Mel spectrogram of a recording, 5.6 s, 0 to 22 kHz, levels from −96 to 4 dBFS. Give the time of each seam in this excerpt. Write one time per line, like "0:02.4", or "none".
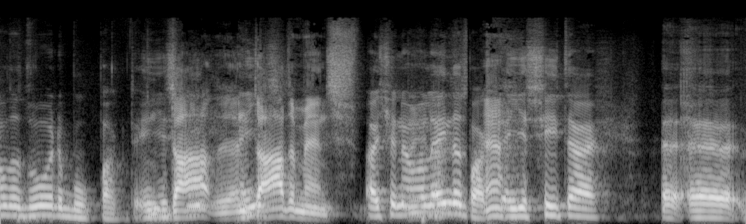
0:03.5

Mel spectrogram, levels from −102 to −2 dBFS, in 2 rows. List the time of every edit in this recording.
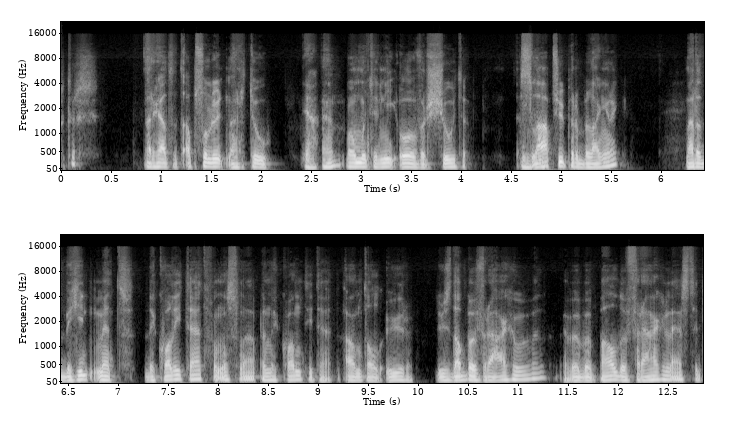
0:04.9

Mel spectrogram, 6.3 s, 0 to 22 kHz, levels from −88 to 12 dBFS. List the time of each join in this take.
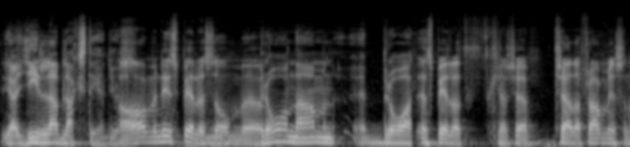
0:04.1

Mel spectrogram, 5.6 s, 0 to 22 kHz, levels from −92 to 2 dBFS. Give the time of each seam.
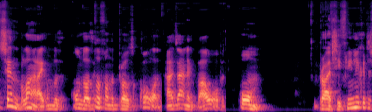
0:01.4
0:02.4
0:03.4

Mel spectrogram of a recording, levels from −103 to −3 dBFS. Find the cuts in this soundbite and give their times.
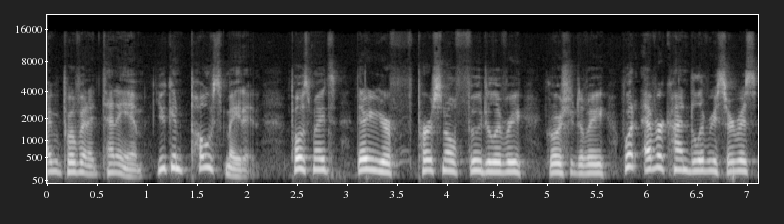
none

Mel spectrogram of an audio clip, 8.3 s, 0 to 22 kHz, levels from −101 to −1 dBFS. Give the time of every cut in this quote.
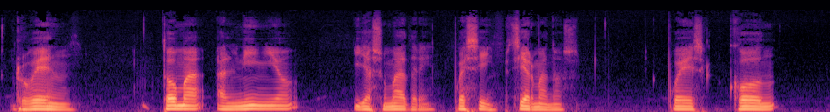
0:04.4
0:05.0

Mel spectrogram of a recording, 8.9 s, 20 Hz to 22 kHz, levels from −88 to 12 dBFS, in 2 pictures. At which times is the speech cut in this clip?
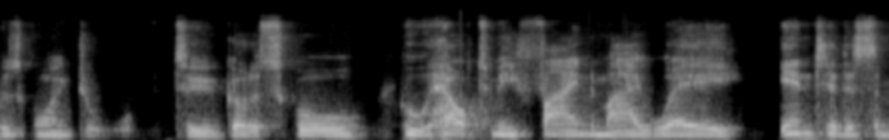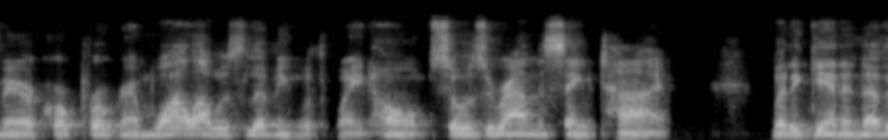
0:01.9
0:03.8

